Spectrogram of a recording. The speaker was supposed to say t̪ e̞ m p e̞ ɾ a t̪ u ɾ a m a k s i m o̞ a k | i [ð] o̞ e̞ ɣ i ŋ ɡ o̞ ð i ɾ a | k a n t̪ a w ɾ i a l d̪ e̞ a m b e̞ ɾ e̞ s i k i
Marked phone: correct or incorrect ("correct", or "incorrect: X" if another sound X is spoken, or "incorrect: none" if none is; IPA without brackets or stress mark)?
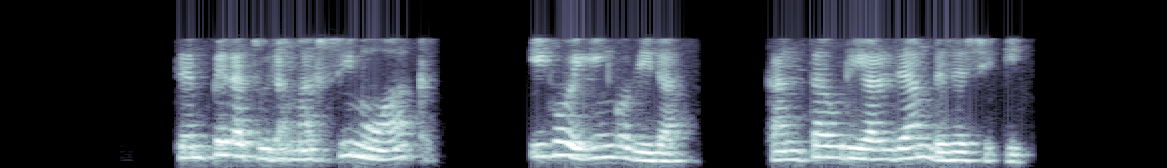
incorrect: ɣ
